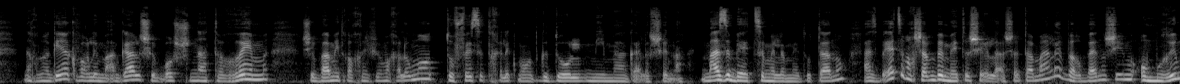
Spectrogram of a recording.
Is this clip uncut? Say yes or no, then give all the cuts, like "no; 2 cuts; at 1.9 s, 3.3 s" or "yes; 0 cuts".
no; 2 cuts; at 6.9 s, 8.6 s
